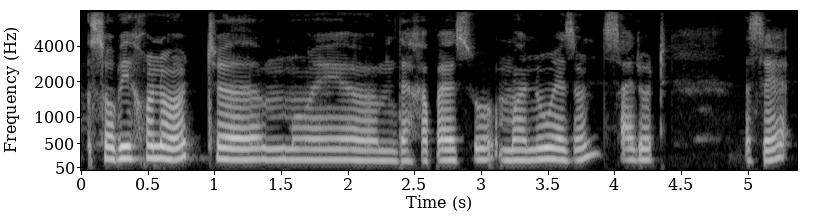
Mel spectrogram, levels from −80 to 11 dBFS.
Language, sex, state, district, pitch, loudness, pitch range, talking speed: Assamese, female, Assam, Kamrup Metropolitan, 205 Hz, -16 LUFS, 195-220 Hz, 135 wpm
